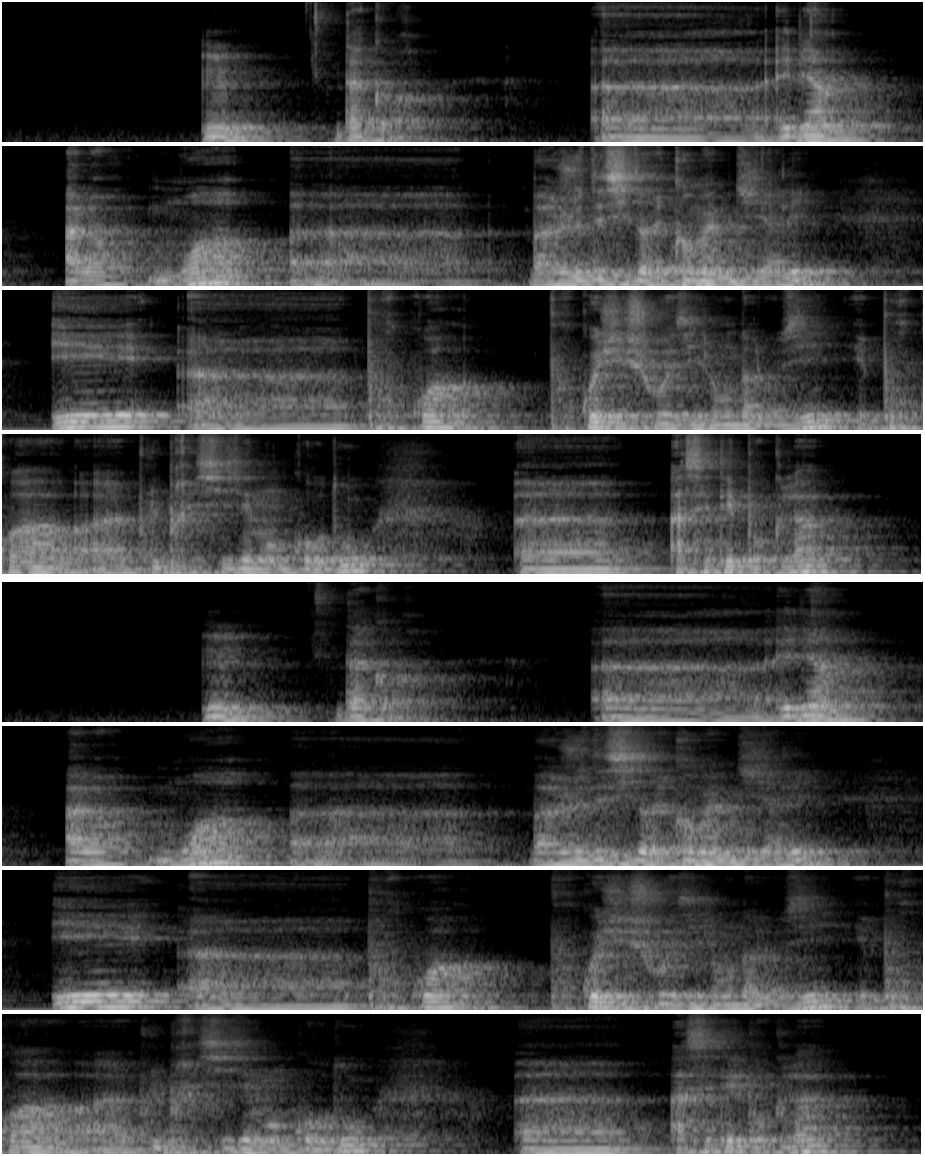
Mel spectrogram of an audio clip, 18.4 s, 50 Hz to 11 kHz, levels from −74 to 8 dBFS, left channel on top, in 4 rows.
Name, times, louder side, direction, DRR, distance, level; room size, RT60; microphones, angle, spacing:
voice 1, 1.7-2.1 2.9-4.3 4.9-6.9 7.2-9.1 9.5-11.6 11.9-16.1 16.4-17.9, left 1 dB, 75° left, 3 dB, 0.5 m, -22 dB
sound 1, 5.6-14.7, right 1 dB, 30° right, 0.5 m, -42 dB
4.0 x 2.4 x 4.6 m, 1.0 s
head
